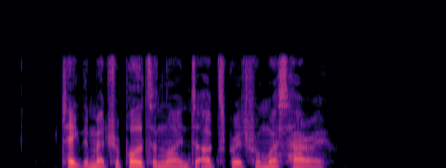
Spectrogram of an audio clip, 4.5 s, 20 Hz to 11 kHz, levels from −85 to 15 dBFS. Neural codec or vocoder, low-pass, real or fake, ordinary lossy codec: none; 7.2 kHz; real; none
